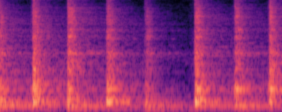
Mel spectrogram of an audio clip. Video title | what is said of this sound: Sound Deadener | you can hear it's pretty thin and you can hear some reverberation come through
